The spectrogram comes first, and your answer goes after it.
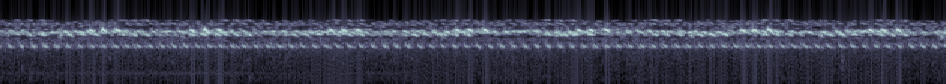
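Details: Summer-night crickets in Europe giving a continuous high-pitched pulsing chirr in two stacked bands, with a faint steady low hum during the first half.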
